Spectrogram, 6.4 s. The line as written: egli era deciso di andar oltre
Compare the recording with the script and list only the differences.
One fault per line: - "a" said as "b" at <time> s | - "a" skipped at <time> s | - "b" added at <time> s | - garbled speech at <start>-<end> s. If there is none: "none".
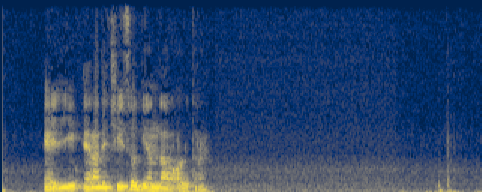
none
